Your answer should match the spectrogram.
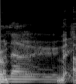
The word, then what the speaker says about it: Minogue: Is that how you say her name? Minogue? Or Minogue. – I was going to say Monique, but then I would have gotten.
